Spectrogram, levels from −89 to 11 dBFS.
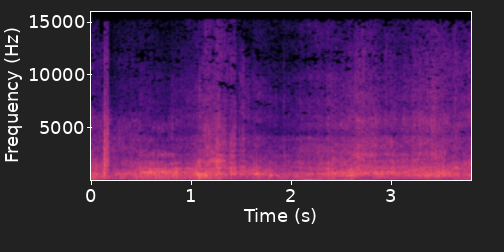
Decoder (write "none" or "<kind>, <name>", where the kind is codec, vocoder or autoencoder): none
